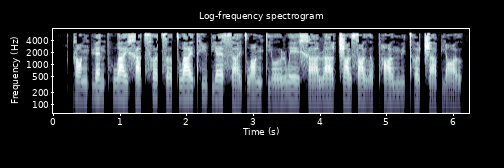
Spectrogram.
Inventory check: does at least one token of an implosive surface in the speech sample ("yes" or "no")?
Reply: no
